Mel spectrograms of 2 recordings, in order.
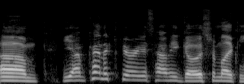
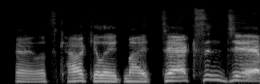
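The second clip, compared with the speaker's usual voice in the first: ominous, menacing, threatening tone. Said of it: "you s- said that very menacingly".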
